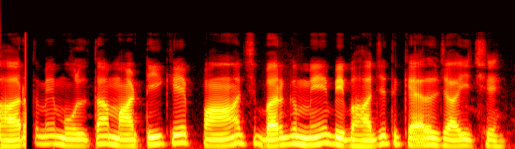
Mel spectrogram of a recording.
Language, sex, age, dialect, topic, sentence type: Maithili, male, 36-40, Eastern / Thethi, agriculture, statement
